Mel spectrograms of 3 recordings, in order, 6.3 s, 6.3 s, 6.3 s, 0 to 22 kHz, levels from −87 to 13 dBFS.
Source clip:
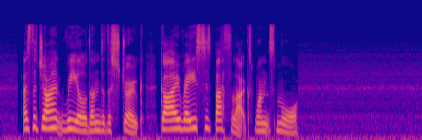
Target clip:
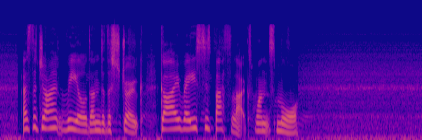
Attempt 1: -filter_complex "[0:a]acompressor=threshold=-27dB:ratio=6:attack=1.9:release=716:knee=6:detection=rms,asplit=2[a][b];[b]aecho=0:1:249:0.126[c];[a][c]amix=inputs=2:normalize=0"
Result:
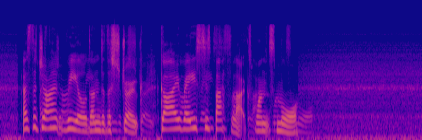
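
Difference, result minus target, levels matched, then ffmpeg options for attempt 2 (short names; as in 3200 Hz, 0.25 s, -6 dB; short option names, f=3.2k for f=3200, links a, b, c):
echo-to-direct +10.5 dB
-filter_complex "[0:a]acompressor=threshold=-27dB:ratio=6:attack=1.9:release=716:knee=6:detection=rms,asplit=2[a][b];[b]aecho=0:1:249:0.0376[c];[a][c]amix=inputs=2:normalize=0"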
